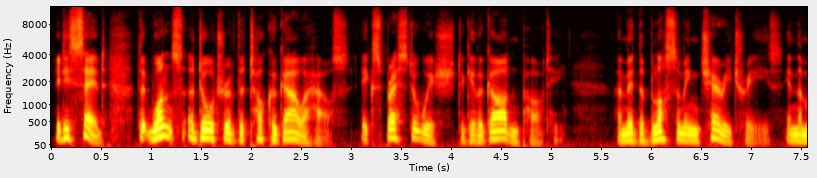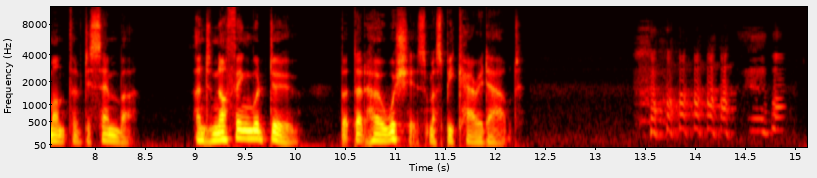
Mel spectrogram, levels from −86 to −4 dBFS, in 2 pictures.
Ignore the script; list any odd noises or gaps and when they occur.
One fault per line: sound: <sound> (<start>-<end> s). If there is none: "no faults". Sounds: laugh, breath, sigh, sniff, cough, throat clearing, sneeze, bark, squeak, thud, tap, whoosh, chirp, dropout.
sound: laugh (13.4-14.9 s)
